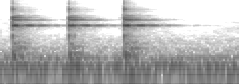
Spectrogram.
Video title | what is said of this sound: Little Einsteins: The Science of Sound! | that has the most water made the lowest tone or the lowest pitch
